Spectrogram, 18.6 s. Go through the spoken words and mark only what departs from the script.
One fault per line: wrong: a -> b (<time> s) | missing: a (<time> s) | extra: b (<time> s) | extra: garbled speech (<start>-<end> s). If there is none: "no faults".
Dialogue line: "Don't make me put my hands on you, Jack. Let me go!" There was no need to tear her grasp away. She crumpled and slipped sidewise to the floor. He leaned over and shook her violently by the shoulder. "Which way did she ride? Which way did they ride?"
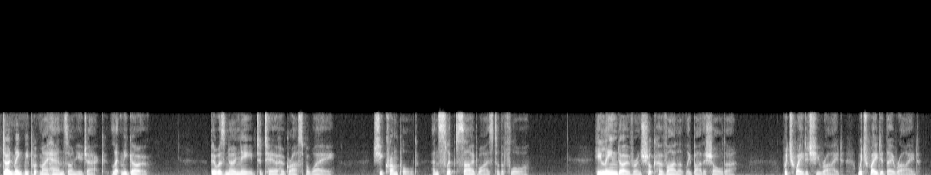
no faults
